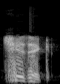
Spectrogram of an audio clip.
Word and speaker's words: Chiswick: It's not pronounced with a W. It's Chiswick. There is no W. Well, there is a W in it, but you don't pronounce it.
